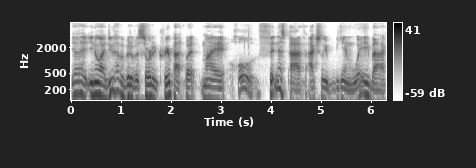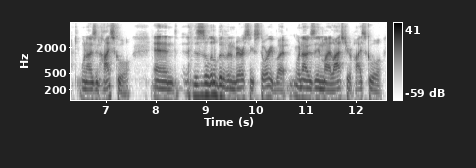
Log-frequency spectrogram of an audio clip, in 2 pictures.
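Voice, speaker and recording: A man's voice: lowish voice, fairly quick, pushed and bright. A Canadian man talking as a guest on an interview podcast, upbeat and chatty, laughing easily. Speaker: podcast guest, personal trainer. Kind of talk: casual interview conversation.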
